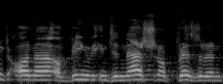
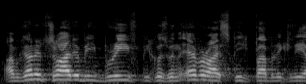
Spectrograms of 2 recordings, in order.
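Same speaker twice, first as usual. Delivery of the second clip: ordinary delivery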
